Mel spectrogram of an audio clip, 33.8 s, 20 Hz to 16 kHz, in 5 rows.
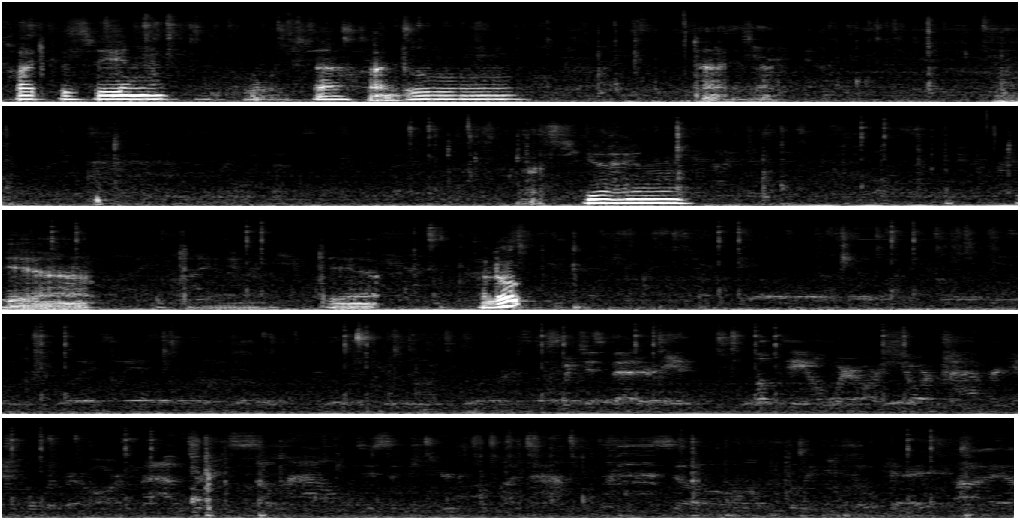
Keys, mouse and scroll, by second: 5.0-6.2 scroll up 1, 6.2 middle click, 7.0 click, 7.5 g, 10.4 a, 10.8-12.6 middle drag, 12.6-17.2 right drag, 18.4-22.2 right drag, 22.6-29.2 right drag, 29.2-32.6 middle drag, 29.4 right click, 33.2-33.8 right drag.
